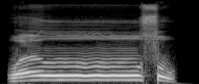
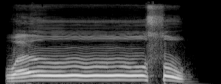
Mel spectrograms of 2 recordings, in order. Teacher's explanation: nun mati bertemu sad, sad ni tebal, maka dengung pada ikhfa kita ni tadi juga tebal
